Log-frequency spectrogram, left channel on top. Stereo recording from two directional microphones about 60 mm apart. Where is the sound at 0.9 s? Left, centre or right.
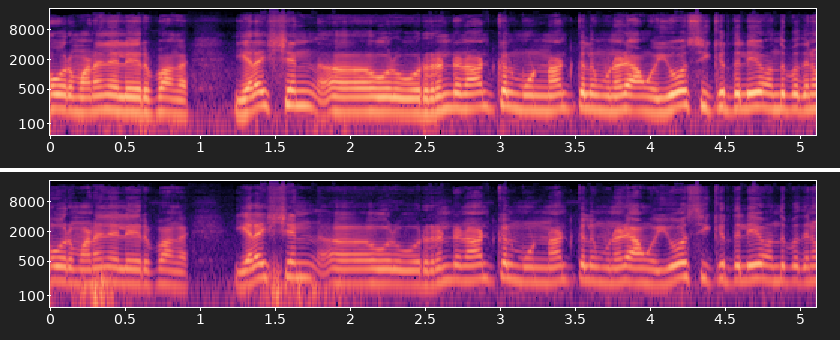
Centre.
